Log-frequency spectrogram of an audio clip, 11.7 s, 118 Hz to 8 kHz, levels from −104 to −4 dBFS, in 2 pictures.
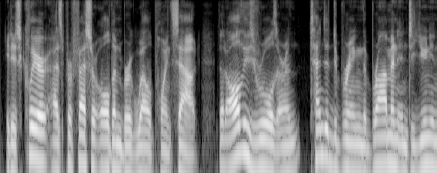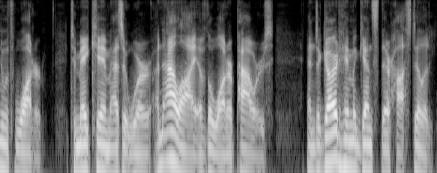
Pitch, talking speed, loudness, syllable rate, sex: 115 Hz, 215 wpm, -21 LUFS, 5.9 syllables/s, male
